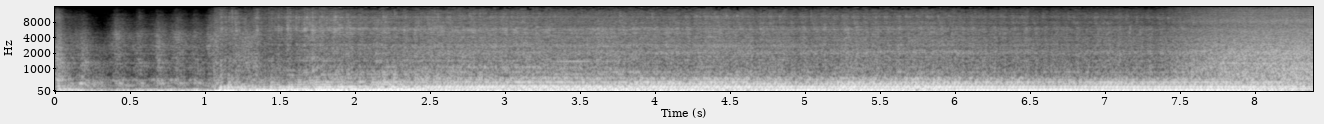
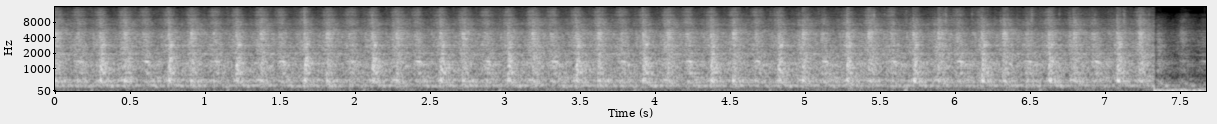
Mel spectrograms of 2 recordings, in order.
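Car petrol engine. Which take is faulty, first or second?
second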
